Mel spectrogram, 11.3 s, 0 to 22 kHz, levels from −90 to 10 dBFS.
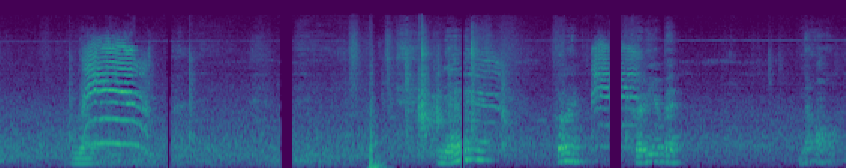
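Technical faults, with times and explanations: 2.23–2.28 s and 6.15–6.19 s, block of digital silence: the audio drops out for about 46 ms, which fits a 2048-sample buffer that wasn't filled in time. The hard edges on both sides leave a short hole.
3.74–3.90 s and 8.13–8.28 s, block of digital silence: longer dropouts of about 157 ms, cut in and out with no fade. You hear a gap in the sound.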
